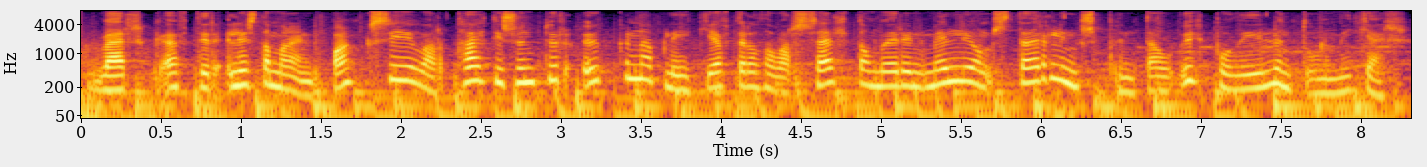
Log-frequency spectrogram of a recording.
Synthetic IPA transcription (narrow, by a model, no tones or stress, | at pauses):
vɛr̥kɛft̪ɪɾlɪst̪amanːɪnpaŋ̥ksɪvaɾ̥t̪ʰajht̪isʏnt̪ʏɾœɥknapleːcɪɛft̪ɪɾaðθavaɾ̥sɛl̥t̪awmvɛːɾɪnmɪljownst̪ɛɾliŋspʰʏn̥t̪aːwʔʏhppowðɪɪlʏnt̪onʏmicɛjɾ̥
